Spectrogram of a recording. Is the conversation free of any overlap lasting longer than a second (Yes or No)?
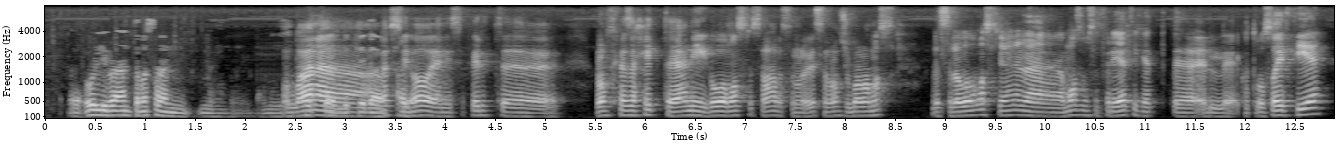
No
